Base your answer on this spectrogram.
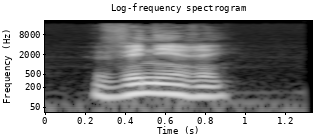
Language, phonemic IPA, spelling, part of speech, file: French, /ve.ne.ʁe/, vénérer, verb, Fr-vénérer.ogg
- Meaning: to worship, venerate, revere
